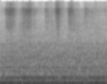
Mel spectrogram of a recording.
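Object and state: Nothing is struck.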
